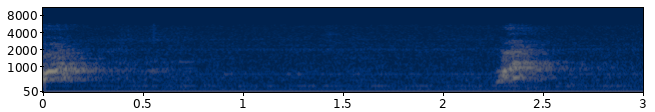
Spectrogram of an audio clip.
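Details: Siberian Husky in bed, giving two short, sharp barks, one at the very start and another after just over two seconds, with a quiet steady hum between them.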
